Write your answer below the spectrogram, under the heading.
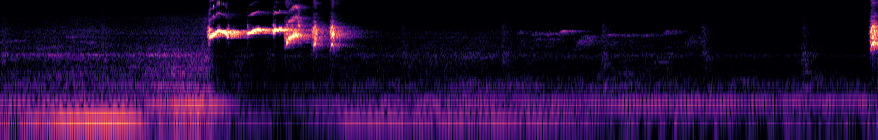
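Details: Pre-dawn song of an orange-headed thrush: a quick run of high, wavering whistled notes over a low vehicle-like rumble, followed by quiet gaps and a final brief note.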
